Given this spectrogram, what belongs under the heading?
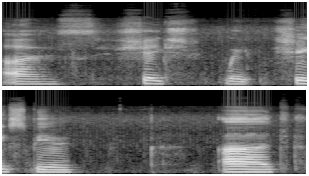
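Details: Male streamer with a self-reported speech impediment causing stuttering and tripping over words; stuttering.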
